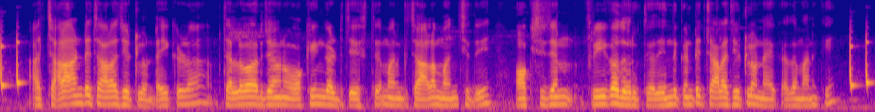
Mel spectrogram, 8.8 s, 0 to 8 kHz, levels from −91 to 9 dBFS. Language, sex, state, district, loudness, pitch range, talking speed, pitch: Telugu, male, Andhra Pradesh, Chittoor, -18 LUFS, 130-155 Hz, 155 wpm, 145 Hz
